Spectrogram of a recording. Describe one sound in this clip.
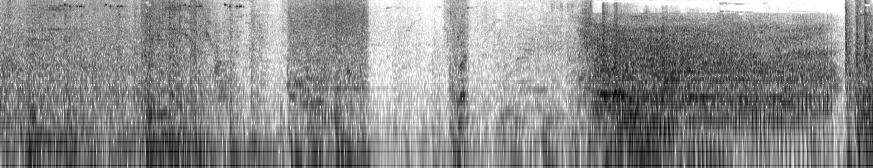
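Rapid gunfire blasts from a weapon, echoing in a metal space.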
